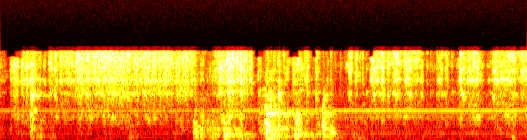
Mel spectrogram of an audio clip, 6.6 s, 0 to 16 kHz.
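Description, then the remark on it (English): The Perseverance rover's aluminum wheels grind and crunch over rocks while driving on the surface of Mars on Sol 16, in uneven scraping rasps, heaviest in a burst midway, with a steady hum from the rover's electronics droning underneath throughout. No voices. “All those interesting noises are rocks that the wheels, the aluminum wheels, are encountering.”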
